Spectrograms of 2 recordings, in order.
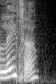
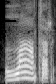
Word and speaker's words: later: The word for later, again, is exactly the same in Dutch, spelt exactly the same, but pronounced later. It's like water and later, isn't it? Later.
